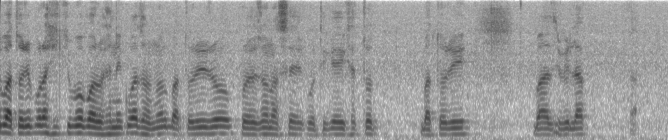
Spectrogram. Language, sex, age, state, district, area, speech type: Assamese, male, 30-45, Assam, Nalbari, rural, spontaneous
